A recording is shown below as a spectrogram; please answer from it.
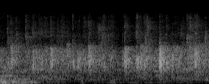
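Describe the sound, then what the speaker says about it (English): A conference audience applauds the panelists being introduced, a continuous, diffuse patter of many hands clapping at moderate volume, heard from a little distance across the room. "Round of applause, everyone. Let's keep the clapping going."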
